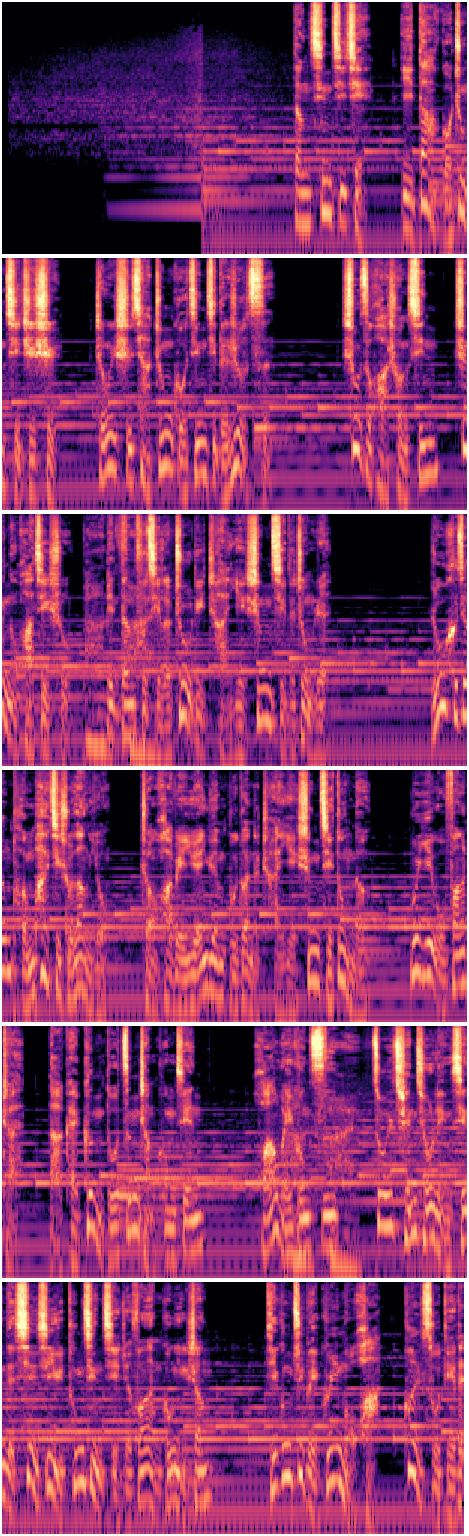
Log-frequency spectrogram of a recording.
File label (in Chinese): 科技感; 华为云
